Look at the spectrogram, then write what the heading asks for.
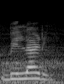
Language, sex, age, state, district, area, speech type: Gujarati, female, 18-30, Gujarat, Surat, urban, read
